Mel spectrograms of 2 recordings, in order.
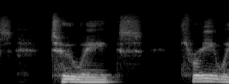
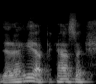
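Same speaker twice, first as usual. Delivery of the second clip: ordinary talk, nothing marked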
